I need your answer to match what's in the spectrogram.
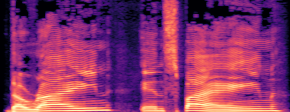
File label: funny manner; the rain in spain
